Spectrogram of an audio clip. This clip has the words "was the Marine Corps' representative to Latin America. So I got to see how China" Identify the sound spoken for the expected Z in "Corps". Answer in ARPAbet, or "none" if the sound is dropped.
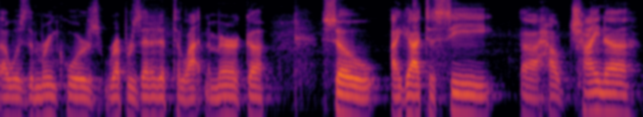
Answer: Z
